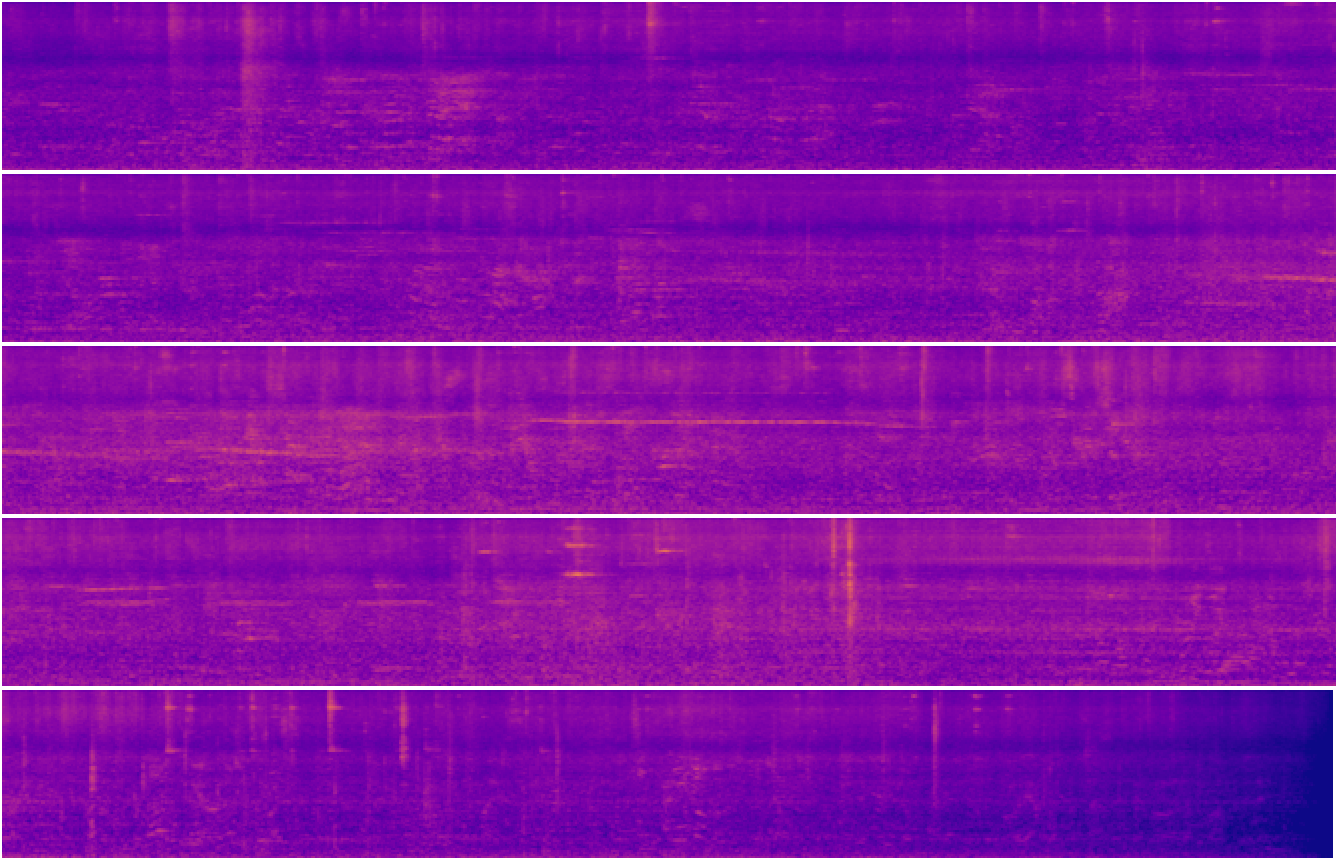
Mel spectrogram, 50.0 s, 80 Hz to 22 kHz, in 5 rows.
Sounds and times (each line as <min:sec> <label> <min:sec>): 0:00.0 Walking in the subway station 0:50.0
